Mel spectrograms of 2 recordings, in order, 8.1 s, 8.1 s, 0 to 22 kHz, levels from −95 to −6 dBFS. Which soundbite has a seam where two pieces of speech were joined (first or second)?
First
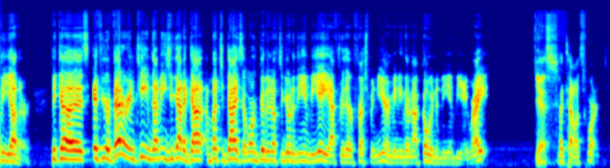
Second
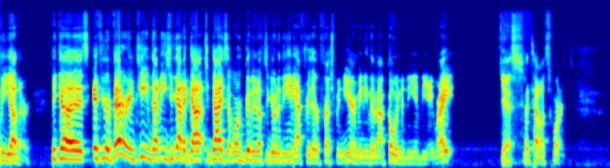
second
